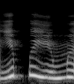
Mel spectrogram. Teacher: ரெண்டு இதழ்களும் மேல் இதலும் கீழ் இதலும் பொருந்துவதால் பிறக்கக்கூடியதுதான் இப் இம்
